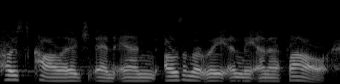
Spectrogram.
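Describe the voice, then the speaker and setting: In a quiet background, a woman with an American accent talks at a fairly low pitch in a monotone, flat delivery. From US West Coast, Oakland, California. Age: 60s. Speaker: retired business executive, panelist. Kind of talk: panel discussion, personal story.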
